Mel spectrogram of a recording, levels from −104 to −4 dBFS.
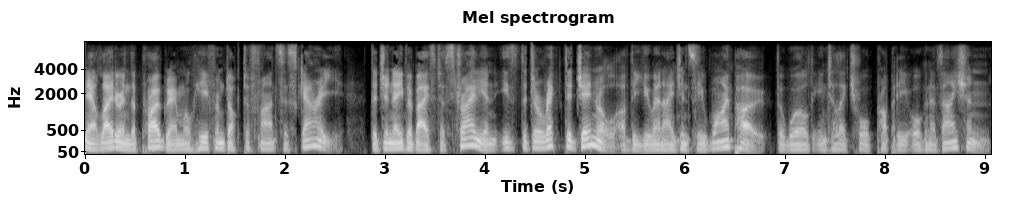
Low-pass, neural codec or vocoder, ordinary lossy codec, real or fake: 7.2 kHz; vocoder, 44.1 kHz, 80 mel bands, Vocos; AAC, 48 kbps; fake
